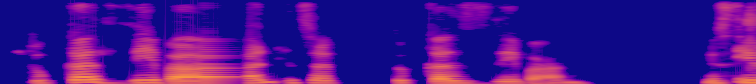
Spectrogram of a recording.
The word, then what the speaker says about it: تكذبان: Let's take the tongue, take your tongue out and touch your upper teeth. And now please say the letter. تكذبان. Yeah, so only for the letter dal, not for the whole word. Tukaziban.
